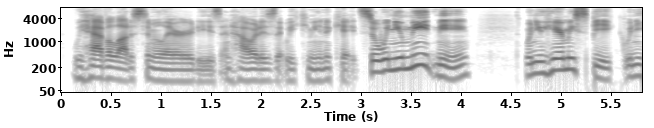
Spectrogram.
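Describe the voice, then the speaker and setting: A man's lively intonation, dry and close with no echo, over a quiet background. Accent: Midwestern. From US Midwest, Michigan. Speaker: singer and voice coach, podcast host. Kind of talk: solo podcast talk.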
